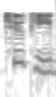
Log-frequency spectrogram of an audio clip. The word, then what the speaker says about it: toupee: It's T-O-U-P-E-E. It's a French word, so it's kind of weird. It looks like toupee, but it's toupee.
